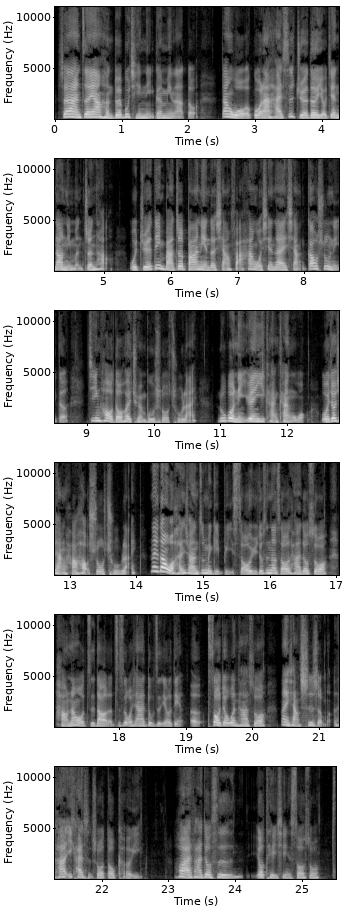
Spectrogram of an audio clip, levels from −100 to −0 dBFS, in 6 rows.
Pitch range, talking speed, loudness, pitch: 205-245 Hz, 320 characters per minute, -25 LUFS, 220 Hz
